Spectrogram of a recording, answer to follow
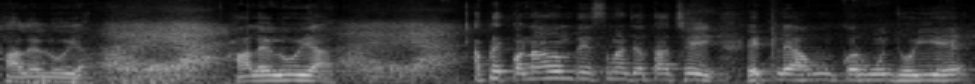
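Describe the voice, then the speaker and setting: A male pastor from Gujarat preaching a sermon, firing questions at the congregation and moving between low asides and sudden shouts. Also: measured pace, very noisy. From Gujarat, India. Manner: lively preaching, quizzing the congregation with "Hallelujah" and "Hey?". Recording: distant mic with loud room ambience.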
